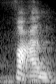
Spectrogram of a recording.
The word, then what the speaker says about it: fàn: Fan is spelled F-A-N, but it's not fan, it's fun. Fun as in fun.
